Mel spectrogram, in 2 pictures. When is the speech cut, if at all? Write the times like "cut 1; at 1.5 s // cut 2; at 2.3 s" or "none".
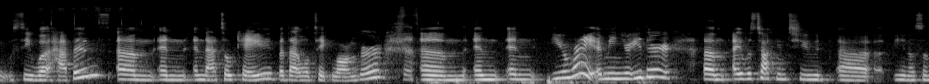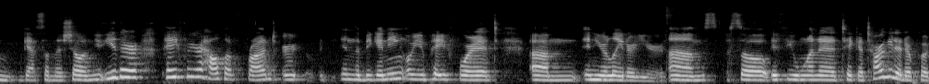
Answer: cut 1; at 4.2 s // cut 2; at 15.9 s // cut 3; at 17.0 s

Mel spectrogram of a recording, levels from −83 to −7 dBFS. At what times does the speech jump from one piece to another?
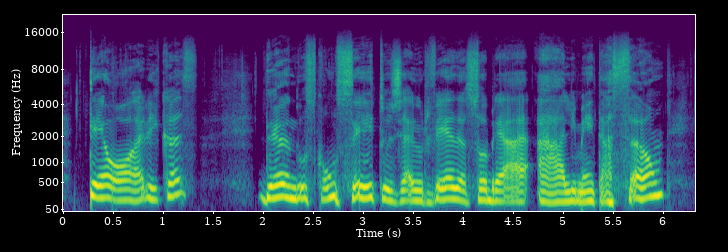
none

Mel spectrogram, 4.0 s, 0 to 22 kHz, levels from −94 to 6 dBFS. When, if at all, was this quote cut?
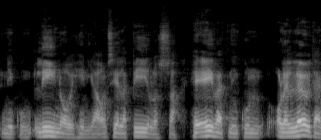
cut 1; at 2.3 s

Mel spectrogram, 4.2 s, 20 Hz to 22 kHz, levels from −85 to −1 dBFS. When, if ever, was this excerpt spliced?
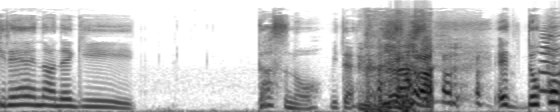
cut 1; at 3.2 s

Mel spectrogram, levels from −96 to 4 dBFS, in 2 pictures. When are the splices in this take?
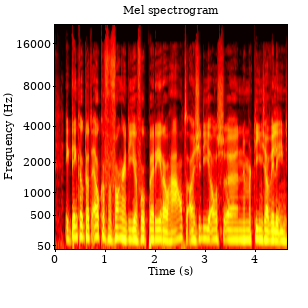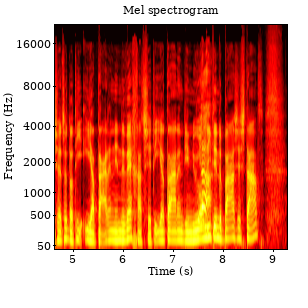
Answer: none

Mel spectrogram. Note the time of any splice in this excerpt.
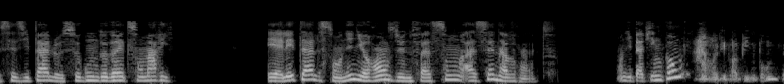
cut 1; at 6.0 s

